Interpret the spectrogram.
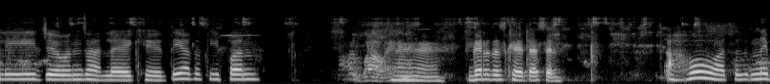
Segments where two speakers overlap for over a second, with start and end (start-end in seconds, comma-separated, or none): none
